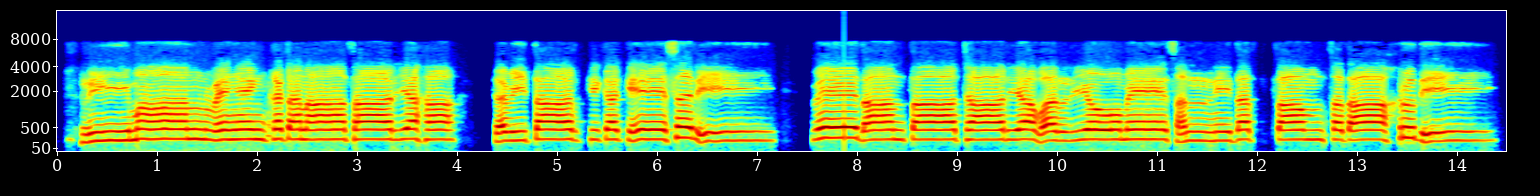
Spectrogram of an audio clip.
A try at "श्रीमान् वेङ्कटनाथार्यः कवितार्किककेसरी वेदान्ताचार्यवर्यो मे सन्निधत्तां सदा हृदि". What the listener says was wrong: If the Mahapranas are clearer, that would be better. For example, Nat Venkatanathāryah.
